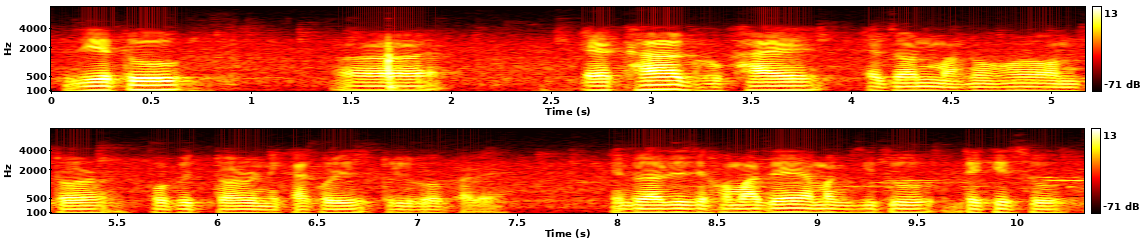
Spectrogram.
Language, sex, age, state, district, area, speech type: Assamese, male, 45-60, Assam, Dhemaji, rural, spontaneous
